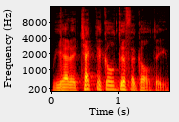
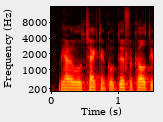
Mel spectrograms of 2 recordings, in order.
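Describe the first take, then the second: First: Said in the usual way. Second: Fast. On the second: Shown as a demonstration.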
